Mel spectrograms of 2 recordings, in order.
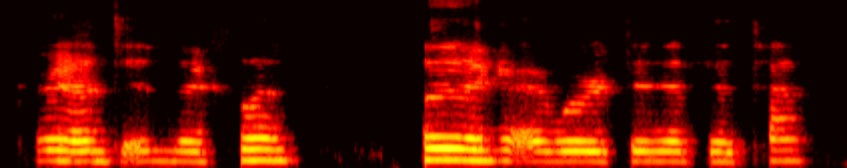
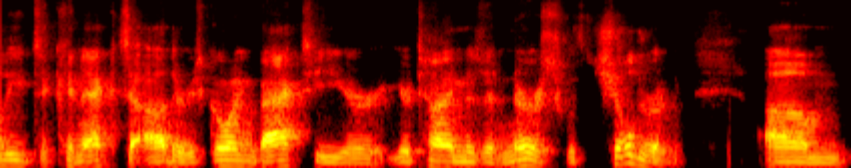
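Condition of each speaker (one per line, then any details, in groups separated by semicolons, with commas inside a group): Parkinson's; awake brain surgery; about 22 years since diagnosis, later stages; voice weaker than before
No condition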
